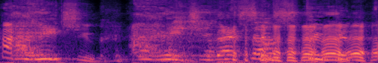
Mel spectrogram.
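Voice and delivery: high, laughing fake outrage; laughing mock anger. Coworker groaning at the dad joke, laughing mock outrage. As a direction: groan it through a laugh, pretending to hate him. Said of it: "she was so mad".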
